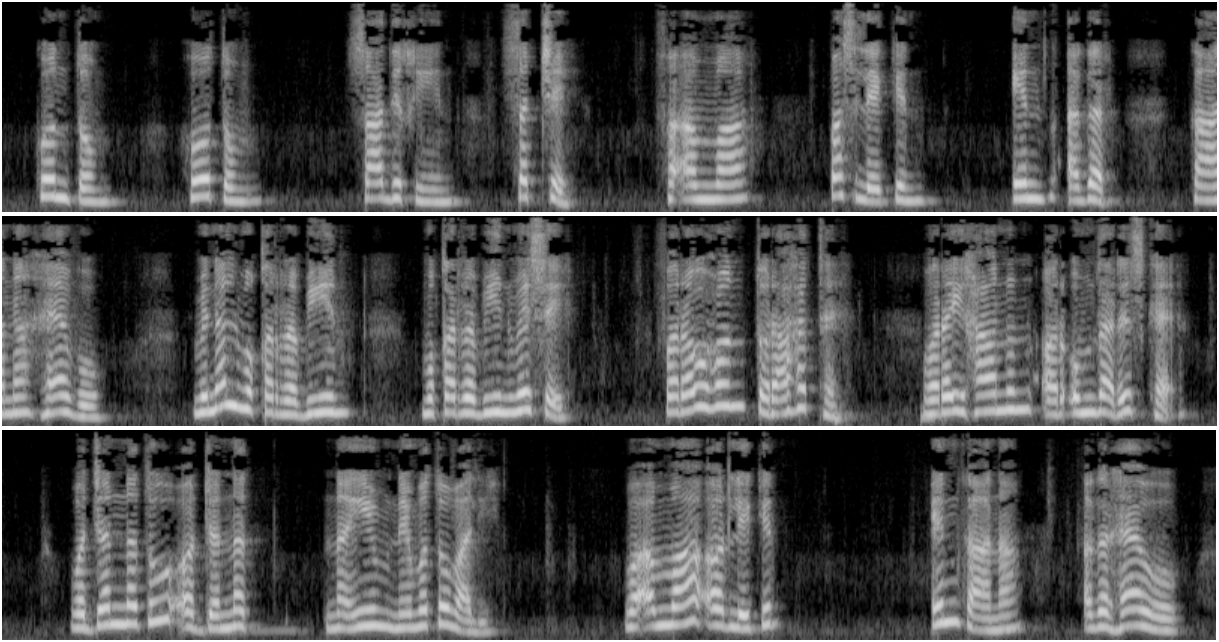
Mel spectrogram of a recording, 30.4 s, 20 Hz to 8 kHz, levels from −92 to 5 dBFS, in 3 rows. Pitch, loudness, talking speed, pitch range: 210 Hz, -18 LUFS, 90 wpm, 180-230 Hz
